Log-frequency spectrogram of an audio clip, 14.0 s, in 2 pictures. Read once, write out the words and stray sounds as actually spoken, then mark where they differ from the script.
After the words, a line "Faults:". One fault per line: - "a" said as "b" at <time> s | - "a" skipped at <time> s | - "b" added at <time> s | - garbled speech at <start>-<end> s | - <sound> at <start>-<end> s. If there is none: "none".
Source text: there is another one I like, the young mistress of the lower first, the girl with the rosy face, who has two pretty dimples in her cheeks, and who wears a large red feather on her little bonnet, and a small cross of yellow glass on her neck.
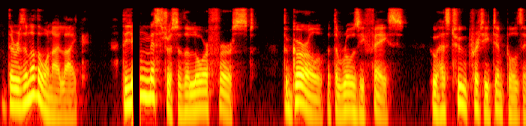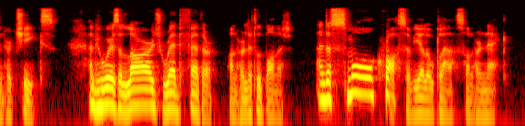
there is another one I like, the young mistress of the lower first, the girl with the rosy face, who has two pretty dimples in her cheeks, and who wears a large red feather on her little bonnet, and a small cross of yellow glass on her neck.
Faults:
- dropout at 1.8-1.9 s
